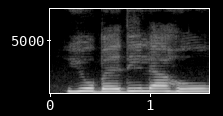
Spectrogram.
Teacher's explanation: کلمت یبدلہ میں با پہ جزم ہے اور با بھی حروف القلقلہ میں سے ہے، لہذا ہمیں حرف البا کو قلقلہ سے پڑھنا ہے۔ یبدلہ، لام پہ زبر ہے تو ہم زبر کو ظاہر کریں گے، آخری میں ہاں پہ الٹا پیش ہے اور اس پہ مد کا علامہ ہے، یہ بھی مد صلہ کبریٰ ہے، تو ہم اپنی آواز 2 سے 4 مد کے برابر لمبی کریں گے۔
